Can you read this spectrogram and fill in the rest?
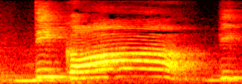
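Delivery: दिक stretched into "di-kaw", long open final vowel; teacher stretching the final क of दिक into "kawww"; drawn-out pronunciation. Shown as a demonstration. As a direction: sound out दिक slowly, holding the end. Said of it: "इसका उच्चारण करने के लिए".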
